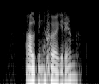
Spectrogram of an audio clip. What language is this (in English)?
Swedish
